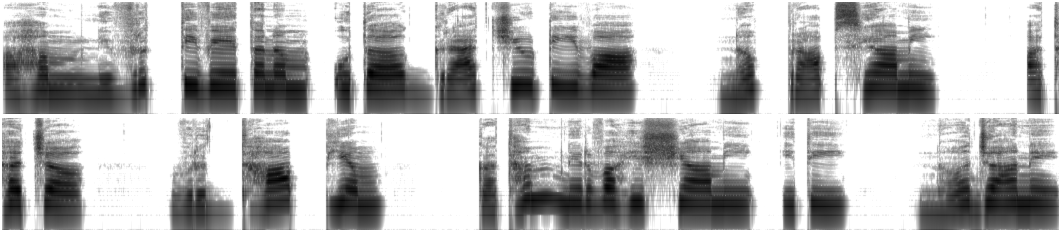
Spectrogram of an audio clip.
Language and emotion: Sanskrit, fearful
